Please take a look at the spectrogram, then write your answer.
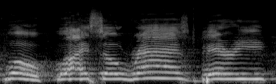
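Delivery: slow hammed-up yell at an angry dad; mock shouted tease. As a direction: stretch it out slowly and shout the pun.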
